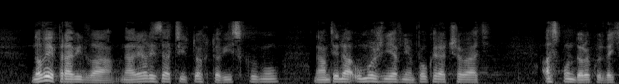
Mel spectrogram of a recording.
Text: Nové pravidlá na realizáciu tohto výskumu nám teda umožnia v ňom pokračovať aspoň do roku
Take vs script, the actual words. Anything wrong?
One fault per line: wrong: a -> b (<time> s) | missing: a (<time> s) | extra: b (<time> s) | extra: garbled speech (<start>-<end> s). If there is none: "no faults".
no faults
